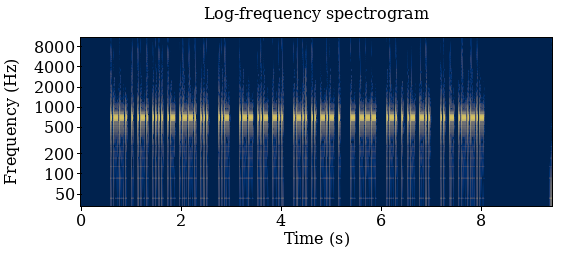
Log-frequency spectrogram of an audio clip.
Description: Morse code, heard as a keyed tone, about 40 wpm, 700 Hz. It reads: PERHAPS U WUD LIKE TO READ IT.
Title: Sentences from Top 500 Words and Abbreviations 40wpm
